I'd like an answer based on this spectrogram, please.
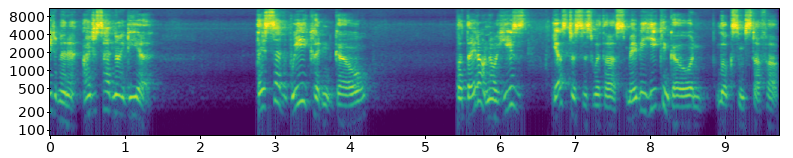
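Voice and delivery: quiet hushed whisper. A character leans over to Val to share an idea, whispering. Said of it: "leans over to Val and whispers".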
